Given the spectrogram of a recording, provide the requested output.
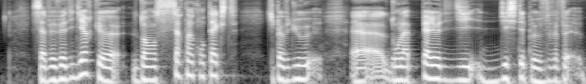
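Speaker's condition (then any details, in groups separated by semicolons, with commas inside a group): Stuttering; stuttering of neurological origin, not due to stress or shyness, described by interviewer as fairly strong; repeated words, prolonged sounds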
